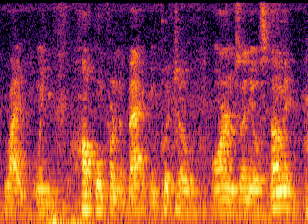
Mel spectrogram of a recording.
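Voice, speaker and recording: A young man streaming live, loud and hyped, then dropping to nervous mutters. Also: mid-range voice, fairly even intonation, fast talker, distant mic. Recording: roomy, off-mic with hum.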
